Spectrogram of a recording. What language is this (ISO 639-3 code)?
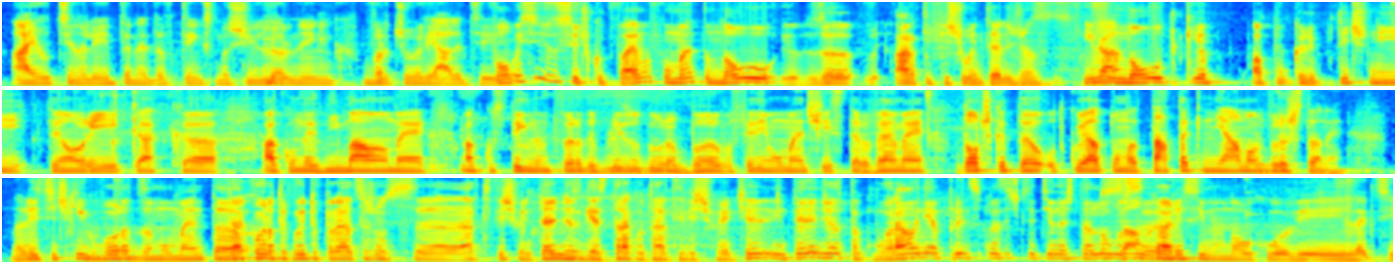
bul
